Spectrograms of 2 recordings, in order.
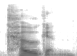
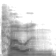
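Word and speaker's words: Keoghan: Apparently it's Barry Cogan. – Cogan, right, okay. – Apparently it's often pronounced Cohen, but he goes Cogan with, like, specifically.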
